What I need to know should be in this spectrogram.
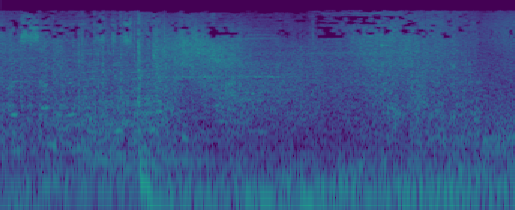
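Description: A large crystal bursts with a deep, booming explosion.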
